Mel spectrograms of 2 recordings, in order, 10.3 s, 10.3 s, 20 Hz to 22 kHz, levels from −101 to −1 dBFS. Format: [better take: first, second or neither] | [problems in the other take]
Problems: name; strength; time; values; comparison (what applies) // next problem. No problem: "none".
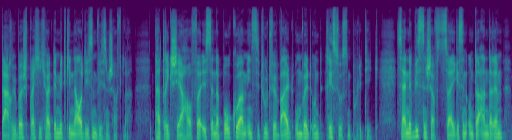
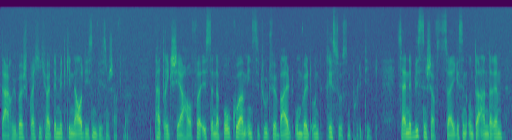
first | hiss; noticeable; throughout; 15 dB below the speech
